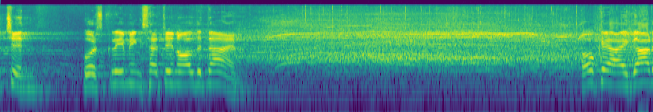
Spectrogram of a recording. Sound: applause; People shouting slogans about Sachin

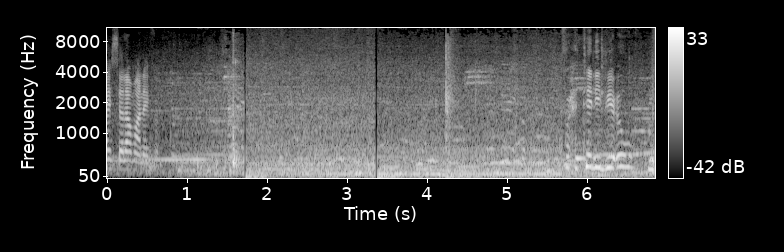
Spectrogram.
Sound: engine sound

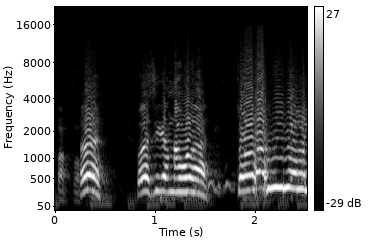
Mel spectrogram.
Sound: indistinct Chatter

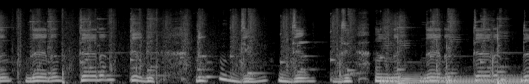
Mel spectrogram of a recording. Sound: humming

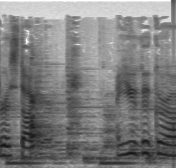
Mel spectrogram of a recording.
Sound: dog barking

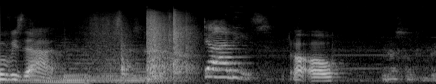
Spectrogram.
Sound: crash of the tape hitting the ground

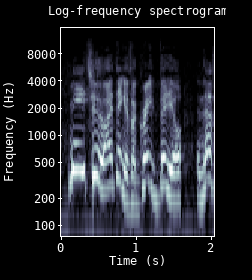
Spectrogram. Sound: voiceover

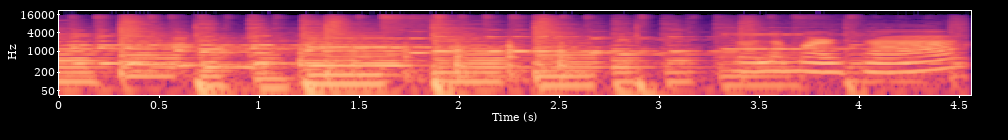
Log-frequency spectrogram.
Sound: knocks on door

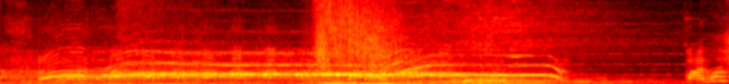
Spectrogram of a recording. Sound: both screaming

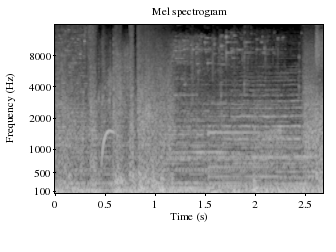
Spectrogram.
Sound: gunfire

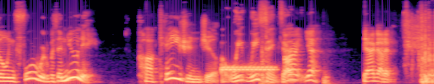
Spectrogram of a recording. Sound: phone rings

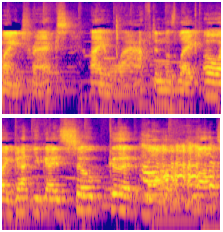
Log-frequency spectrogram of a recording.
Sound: laughter

